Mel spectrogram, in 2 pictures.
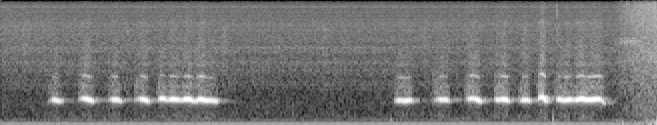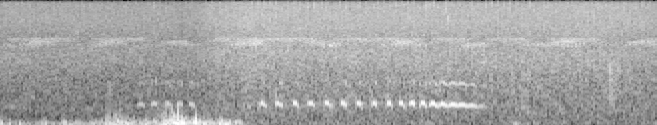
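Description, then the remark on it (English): A person imitates a Western screech owl: runs of short, whistled hoots that speed up like a bouncing ball. The calls repeat in several bursts, with the last one over a rushing, noisy background. “So see if I can uh, do justice to an imitation here of the Western screech owl.”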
